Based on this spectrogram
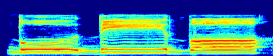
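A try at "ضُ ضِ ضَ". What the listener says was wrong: Bu-nya, jangan du. Ya, masih ada bibir, apa namanya, pipinya masih nyembung ya? Iya, kedengarannya masih nyembung di pipi yang kanan.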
